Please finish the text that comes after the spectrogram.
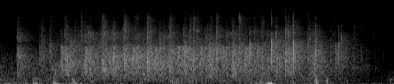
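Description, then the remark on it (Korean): A room of people applauds steadily for a few seconds to welcome a speaker who has come to tell her story, a dense wash of clapping that holds its level and then thins out toward the end, with no one speaking. “여러분들 박수로 맞아 주시기 바랍니다.”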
